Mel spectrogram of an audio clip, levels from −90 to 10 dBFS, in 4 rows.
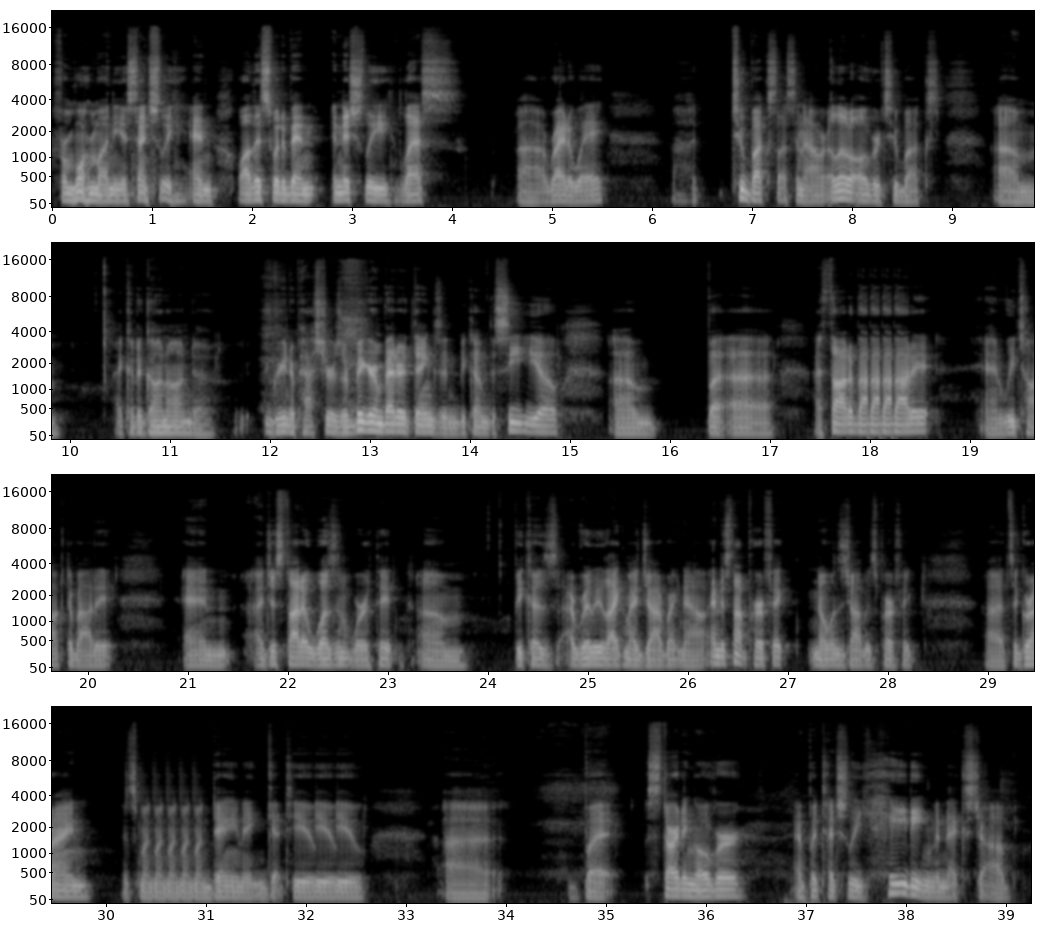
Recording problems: audio stuttering; at 18 s, at 30 s and at 32 s

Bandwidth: 16.5 kHz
